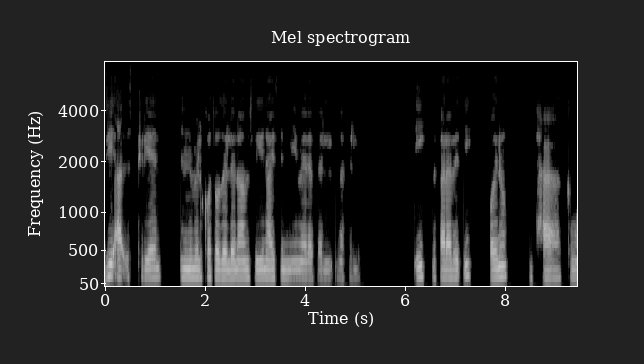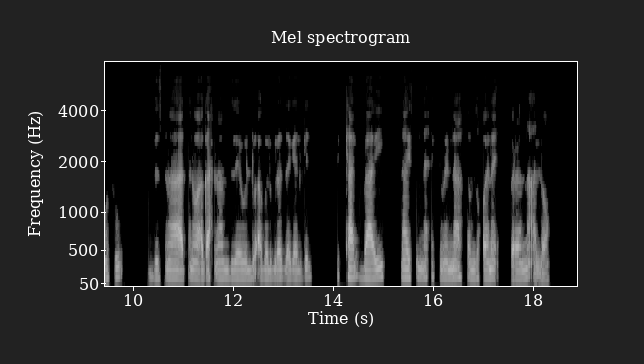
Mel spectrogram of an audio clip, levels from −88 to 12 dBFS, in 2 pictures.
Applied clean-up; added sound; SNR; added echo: none; none; none; none.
